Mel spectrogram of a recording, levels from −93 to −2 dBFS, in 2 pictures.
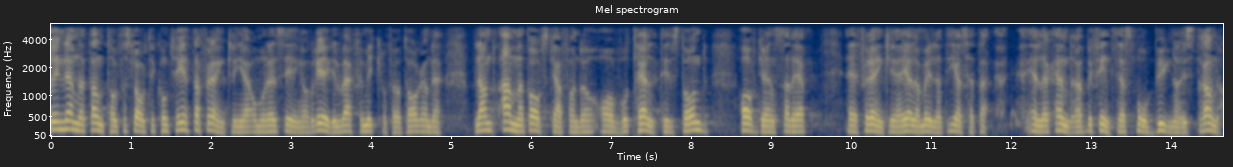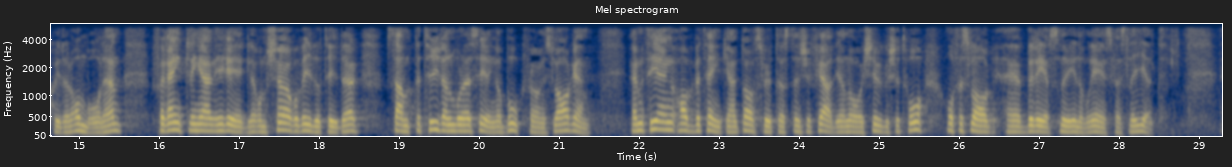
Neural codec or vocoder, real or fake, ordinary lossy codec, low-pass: codec, 16 kHz, 2 kbps, FunCodec, trained on LibriTTS, 25 frames a second; fake; MP3, 32 kbps; 5.4 kHz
